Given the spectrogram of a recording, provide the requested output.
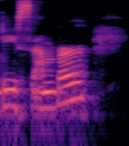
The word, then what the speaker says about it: December: It can say S in December.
